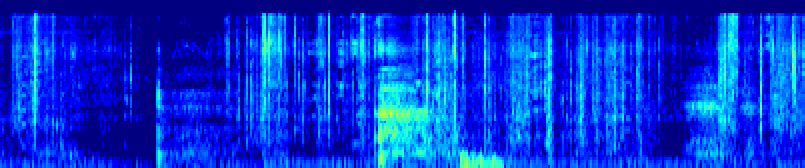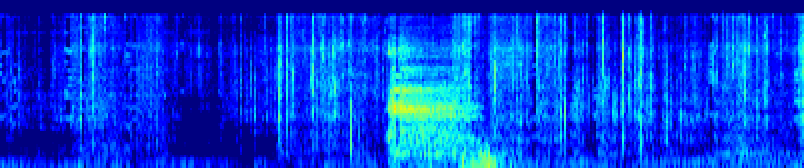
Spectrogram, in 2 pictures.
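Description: Dry palm-frond mulch crackling and rustling underfoot, in irregular crackles, with two louder rustles about two and a half and seven and a half seconds in.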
